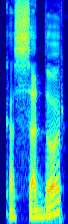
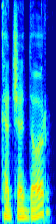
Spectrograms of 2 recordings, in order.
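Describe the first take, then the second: First: The middle consonant sounds like 's'. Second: The middle consonant sounds like 'ch'. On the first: The speaker calls it right. "this should be pronounced probably Caçador" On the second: The speaker calls it wrong. "not the Cachador"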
